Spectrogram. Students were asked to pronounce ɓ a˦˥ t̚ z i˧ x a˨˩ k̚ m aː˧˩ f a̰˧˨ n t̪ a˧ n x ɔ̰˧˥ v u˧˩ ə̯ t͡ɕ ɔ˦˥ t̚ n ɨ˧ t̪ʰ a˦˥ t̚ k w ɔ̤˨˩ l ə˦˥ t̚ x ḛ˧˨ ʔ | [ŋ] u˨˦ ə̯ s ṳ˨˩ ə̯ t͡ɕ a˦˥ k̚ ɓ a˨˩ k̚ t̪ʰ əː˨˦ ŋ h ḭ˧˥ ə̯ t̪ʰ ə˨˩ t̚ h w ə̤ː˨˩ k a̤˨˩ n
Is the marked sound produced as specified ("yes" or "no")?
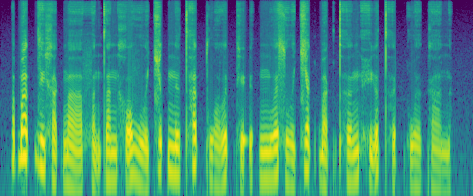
yes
